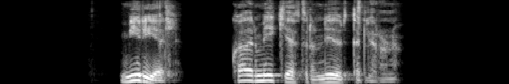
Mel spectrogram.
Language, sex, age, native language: Icelandic, male, 30-39, Icelandic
